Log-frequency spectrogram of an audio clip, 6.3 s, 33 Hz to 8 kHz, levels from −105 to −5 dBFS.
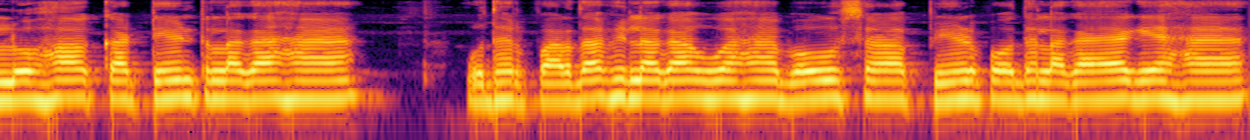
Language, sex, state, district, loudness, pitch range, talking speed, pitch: Hindi, male, Jharkhand, Palamu, -13 LUFS, 165-170 Hz, 180 wpm, 170 Hz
